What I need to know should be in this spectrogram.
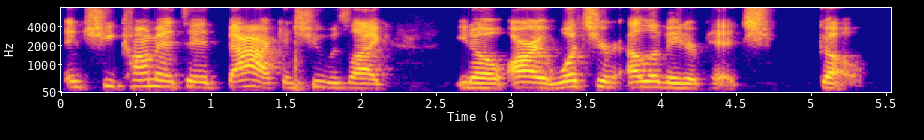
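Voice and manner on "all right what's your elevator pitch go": acted, mock sarcastic tone. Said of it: "sarcastic reply".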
